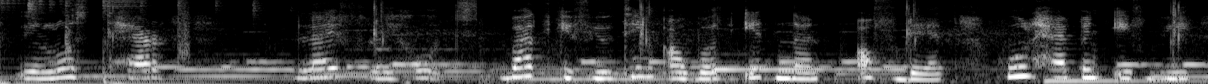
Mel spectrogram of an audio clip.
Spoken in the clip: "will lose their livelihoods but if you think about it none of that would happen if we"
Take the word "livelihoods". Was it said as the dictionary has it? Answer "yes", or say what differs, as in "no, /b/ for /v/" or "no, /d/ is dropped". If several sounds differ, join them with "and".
no, /f/ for /v/ and /s/ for /z/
